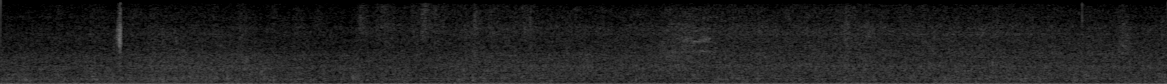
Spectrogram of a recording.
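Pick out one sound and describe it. A car engine rumbles low and steady while driving.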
